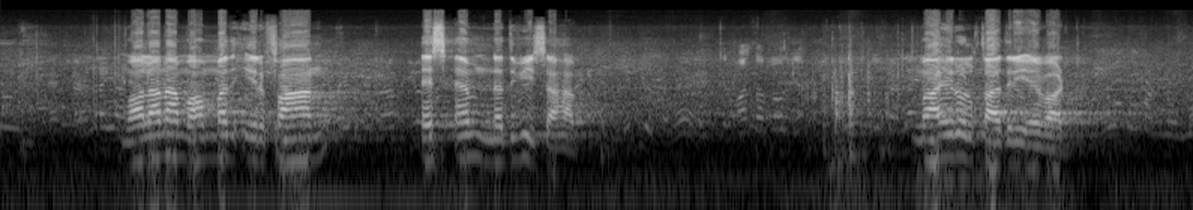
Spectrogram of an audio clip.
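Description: A man speaks loudly through a loudspeaker in a large hall.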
